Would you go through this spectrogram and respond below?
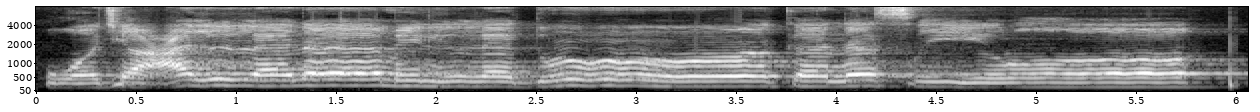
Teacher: لدن کا کہ نون میں اخفا ہو رہا ہے۔ نصیرہ صاد کو پر پڑھنا حروف مستعلیہ میں سے، اور یہاں پر یا مدہ ہے، اور را کو یہاں پر پر پڑھیں گے، وقف کی صورت میں ایک زبر کے ساتھ الف پڑھیں گے، جیسے وَجَعَل لَّنَا مِن لَّدُنكَ نَصِيرًا، اس طرح سے۔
